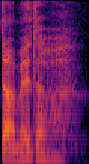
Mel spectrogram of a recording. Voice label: "No" Japanese; Lara; Playable Tutorial Level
